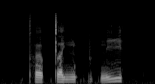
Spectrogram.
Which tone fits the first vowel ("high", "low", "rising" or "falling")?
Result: low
